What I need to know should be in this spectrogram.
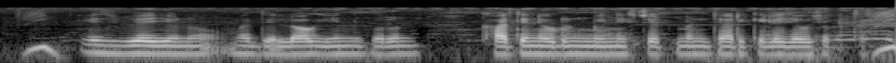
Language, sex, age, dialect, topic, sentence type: Marathi, male, 18-24, Varhadi, banking, statement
